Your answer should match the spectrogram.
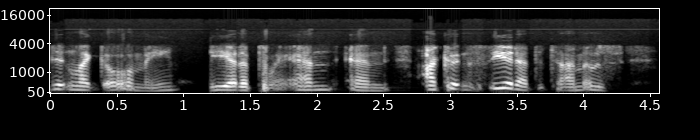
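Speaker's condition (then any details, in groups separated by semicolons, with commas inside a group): Loss of singing voice; speaking voice retained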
